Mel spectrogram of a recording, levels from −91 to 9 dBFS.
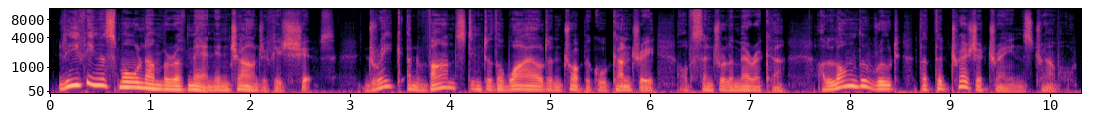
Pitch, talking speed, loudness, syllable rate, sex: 115 Hz, 175 wpm, -18 LUFS, 5.5 syllables/s, male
